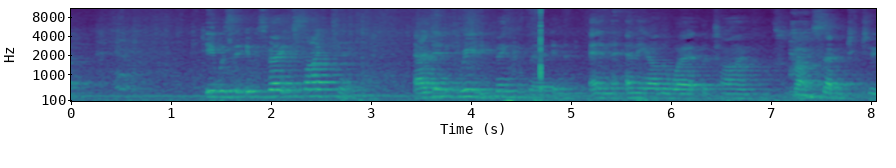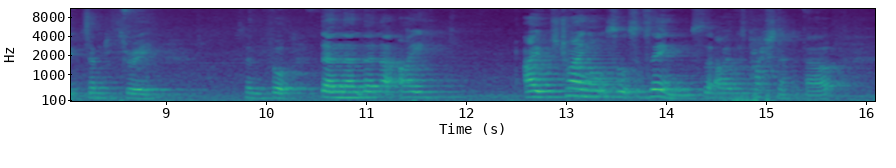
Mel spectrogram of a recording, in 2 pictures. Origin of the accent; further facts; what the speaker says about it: Sidcup, London, United Kingdom; I came from Sidcup.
